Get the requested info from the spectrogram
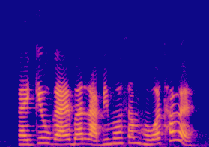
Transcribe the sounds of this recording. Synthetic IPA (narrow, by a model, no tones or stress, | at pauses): kajkeuɡajbaɾːabimɔsəmɦoʋat̪ʰaʋe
